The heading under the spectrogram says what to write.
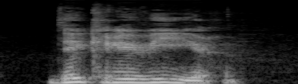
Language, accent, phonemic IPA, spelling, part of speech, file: French, Canada, /de.kʁi.viʁ/, décrivirent, verb, LL-Q150 (fra)-décrivirent.wav
- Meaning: third-person plural past historic of décrire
